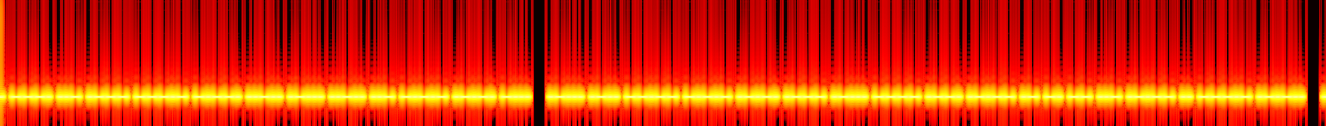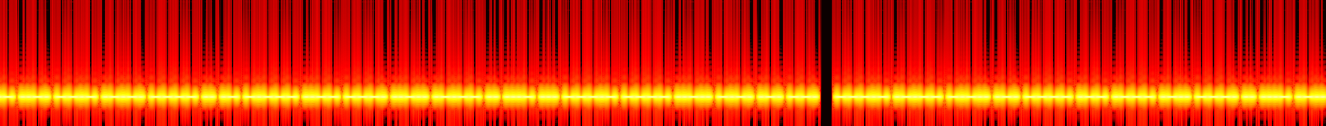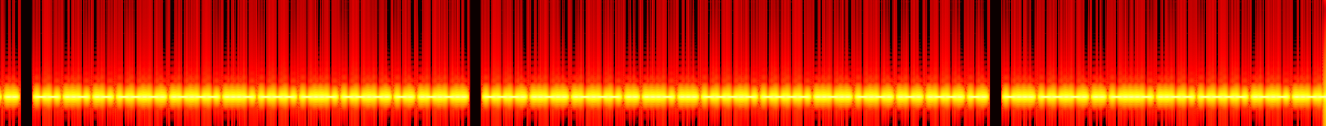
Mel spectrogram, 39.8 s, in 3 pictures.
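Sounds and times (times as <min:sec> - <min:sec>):
crispy Morse code tones at 700 Hz, 150 cpm: 0:00.0 - 0:39.7.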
